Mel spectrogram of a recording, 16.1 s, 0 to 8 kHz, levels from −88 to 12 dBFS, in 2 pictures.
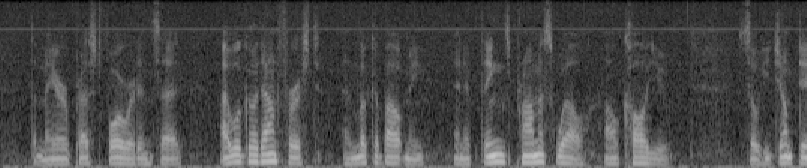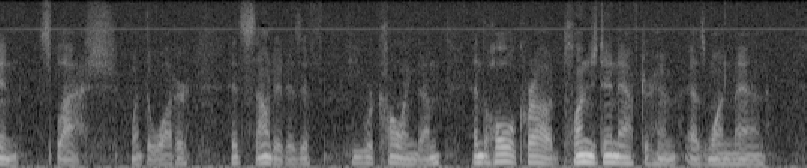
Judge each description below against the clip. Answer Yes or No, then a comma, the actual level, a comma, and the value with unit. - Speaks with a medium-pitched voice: No, very low, 95 Hz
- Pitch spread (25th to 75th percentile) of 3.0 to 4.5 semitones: Yes, average, 3.9 semitones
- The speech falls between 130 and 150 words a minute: No, average, 185 wpm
